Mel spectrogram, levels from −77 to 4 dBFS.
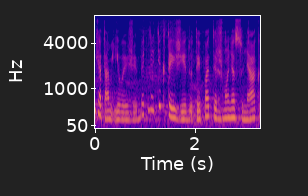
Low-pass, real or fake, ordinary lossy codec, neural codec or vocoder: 7.2 kHz; real; AAC, 48 kbps; none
